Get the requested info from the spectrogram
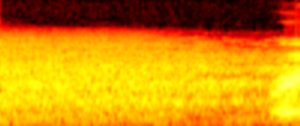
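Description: Steady hiss of road and wind noise inside a vehicle cab at highway speed, easing slightly toward the end.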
